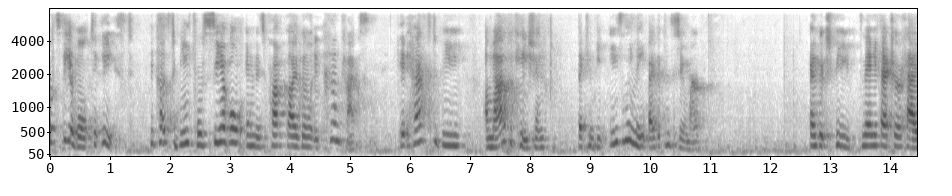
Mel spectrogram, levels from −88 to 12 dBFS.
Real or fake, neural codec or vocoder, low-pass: fake; codec, 16 kHz, 2 kbps, FreqCodec, smaller model; 7.2 kHz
